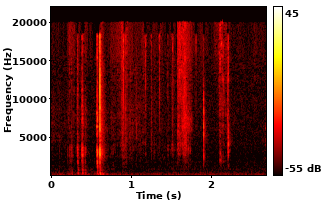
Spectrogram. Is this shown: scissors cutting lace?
yes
